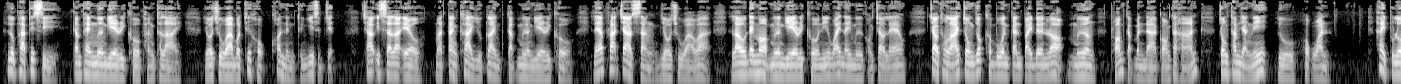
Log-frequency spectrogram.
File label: thai central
